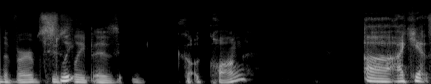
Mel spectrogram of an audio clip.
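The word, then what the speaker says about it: qong: In Klingan, the verb to sleep is Kong. Uh, I can't spell it.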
